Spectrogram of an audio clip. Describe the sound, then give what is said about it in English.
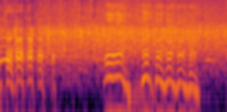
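An audience claps in a steady, dense wash of applause for about three and a half seconds, with a voice rising and falling in pitch over the top of it. “Yes, they have to clap.”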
